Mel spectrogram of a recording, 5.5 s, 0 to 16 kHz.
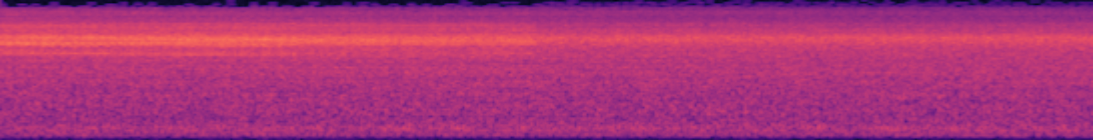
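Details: Abu Garcia Orra Inshore baitcasting reel after upgrade to Boca ABEC 7 orange-seal bearings and Revo drags: soft even whirring with a faint high whine fading as the spool coasts; no grinding or ticking, smooth spin.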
